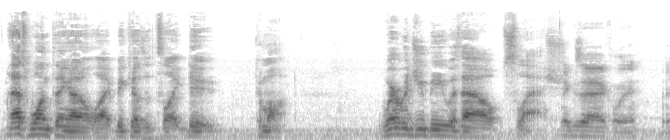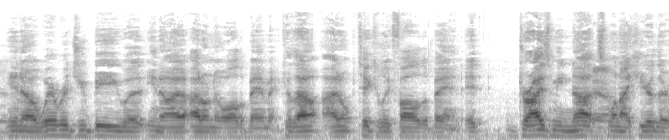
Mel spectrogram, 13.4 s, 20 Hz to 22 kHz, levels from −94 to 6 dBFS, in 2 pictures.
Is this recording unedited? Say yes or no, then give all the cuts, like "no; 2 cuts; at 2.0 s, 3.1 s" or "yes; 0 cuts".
yes; 0 cuts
